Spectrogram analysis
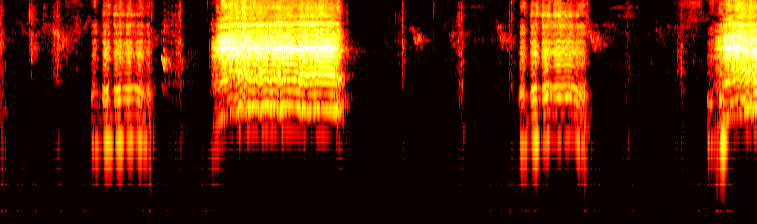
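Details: Goat bleats recorded with a GoPro within an hour of a newborn kid's birth, mother nearby and calm: four quavering, harmonic-rich bleats, two short and falling, two long and strained, separated by short quiet gaps.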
